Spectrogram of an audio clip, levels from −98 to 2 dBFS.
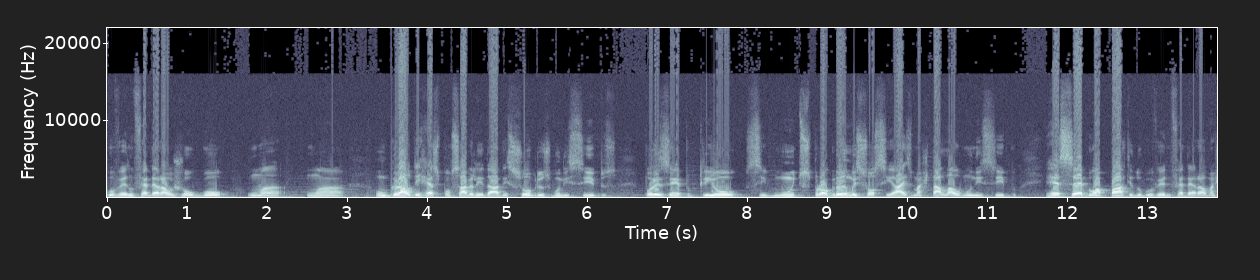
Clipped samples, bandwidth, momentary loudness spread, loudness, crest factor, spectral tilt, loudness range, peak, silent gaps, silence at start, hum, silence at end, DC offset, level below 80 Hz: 0.6%; over 20 kHz; 12 LU; -11 LUFS; 10 dB; -5.5 dB/octave; 2 LU; 0 dBFS; none; 0 s; none; 0 s; under 0.1%; -44 dBFS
